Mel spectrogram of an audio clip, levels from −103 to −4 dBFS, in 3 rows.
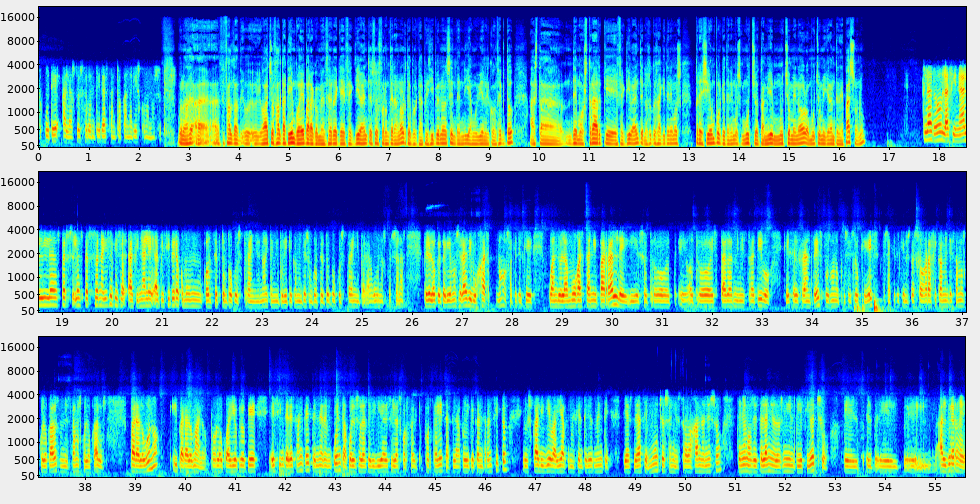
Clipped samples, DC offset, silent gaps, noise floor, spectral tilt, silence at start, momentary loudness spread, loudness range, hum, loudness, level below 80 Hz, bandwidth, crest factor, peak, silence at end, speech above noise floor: under 0.1%; under 0.1%; none; -63 dBFS; -7 dB/octave; 0 s; 13 LU; 8 LU; none; -27 LUFS; -56 dBFS; 15 kHz; 20 dB; -6 dBFS; 0 s; 36 dB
